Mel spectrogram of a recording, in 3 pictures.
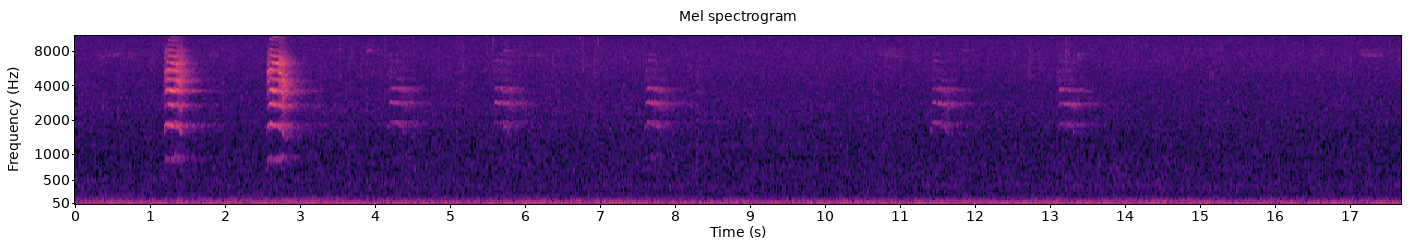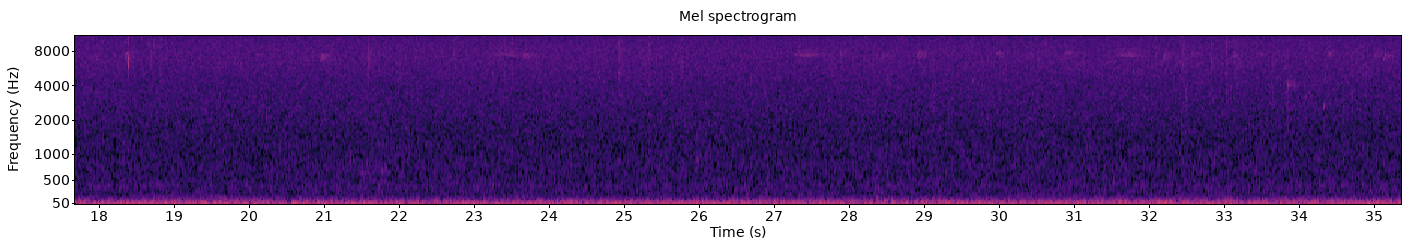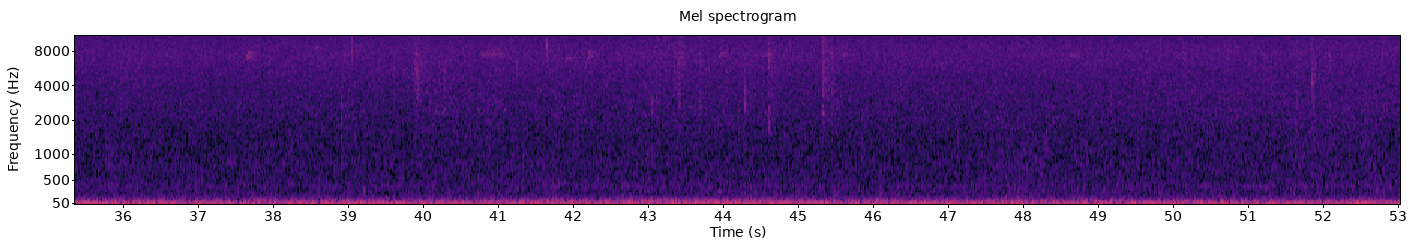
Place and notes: Denmark, ME - Beaver Pond Rd
Walking around the woods. Recorded with Usi mics on a Sound Devices 633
